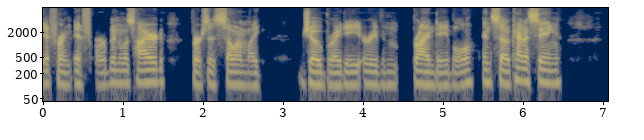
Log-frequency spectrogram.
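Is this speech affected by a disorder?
No.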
